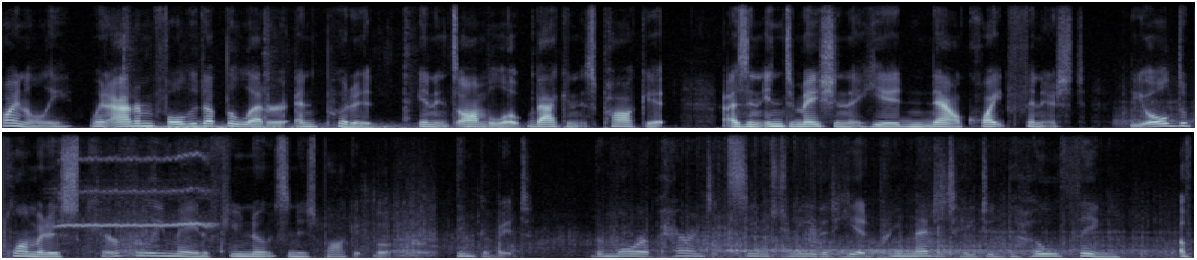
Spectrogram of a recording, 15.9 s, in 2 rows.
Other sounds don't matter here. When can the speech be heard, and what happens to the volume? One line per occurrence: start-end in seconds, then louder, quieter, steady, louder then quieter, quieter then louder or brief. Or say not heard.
0.0-15.8 quieter.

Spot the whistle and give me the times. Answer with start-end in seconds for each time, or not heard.
8.2-9.4.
